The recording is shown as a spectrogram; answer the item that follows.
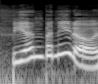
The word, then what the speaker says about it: bienvenido: Embanido a Miami. – Yep. Close enough. – That's what it is. It's embanido. Bienvenido is how you say it.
